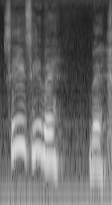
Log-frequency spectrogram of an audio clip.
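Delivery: high, absent-minded brush-off; lightly voiced dazed lady; distracted woman. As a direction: wave him off while lost in thought. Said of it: "así toda perdida, dice".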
